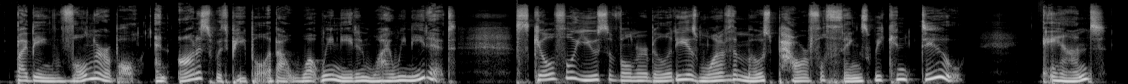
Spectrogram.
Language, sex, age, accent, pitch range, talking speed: English, female, 30-49, American, 145-195 Hz, 165 wpm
